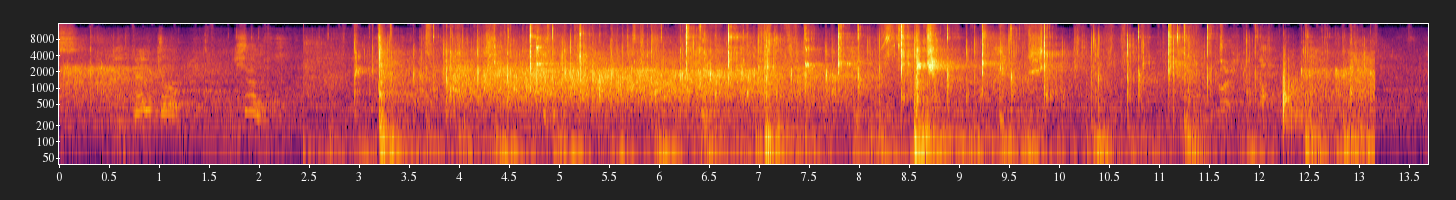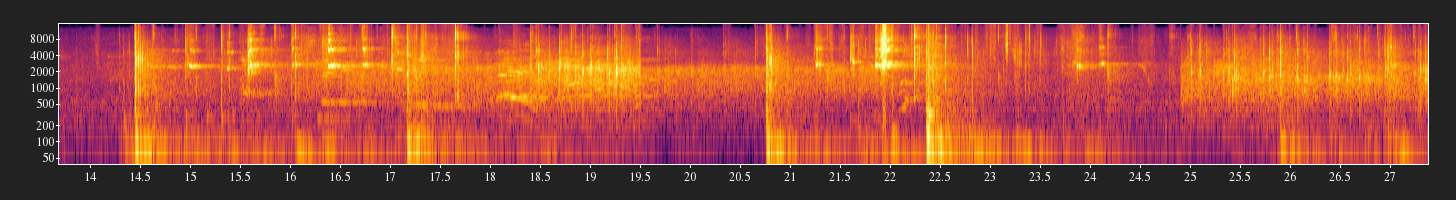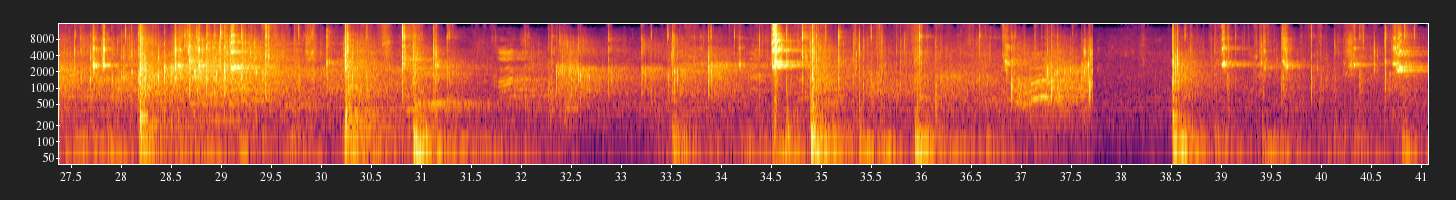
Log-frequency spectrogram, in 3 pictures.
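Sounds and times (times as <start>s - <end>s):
crowd applause: 0.0s - 1.0s, 3.5s - 8.4s, 17.4s - 21.6s, 24.9s - 30.0s
voices in large hall: 0.0s - 22.9s, 23.7s - 38.5s.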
